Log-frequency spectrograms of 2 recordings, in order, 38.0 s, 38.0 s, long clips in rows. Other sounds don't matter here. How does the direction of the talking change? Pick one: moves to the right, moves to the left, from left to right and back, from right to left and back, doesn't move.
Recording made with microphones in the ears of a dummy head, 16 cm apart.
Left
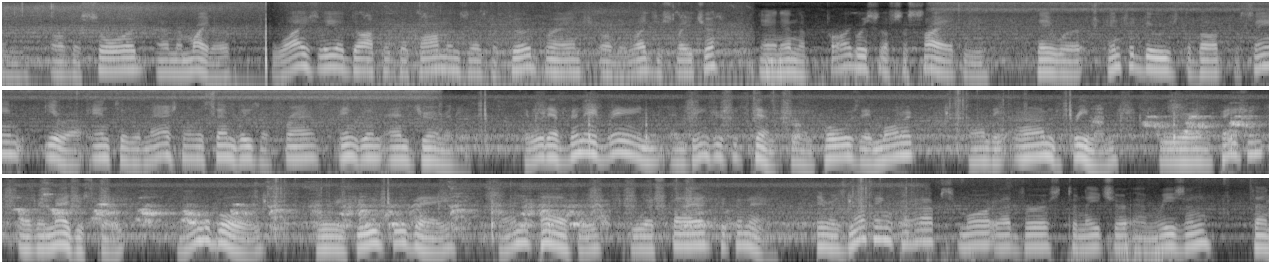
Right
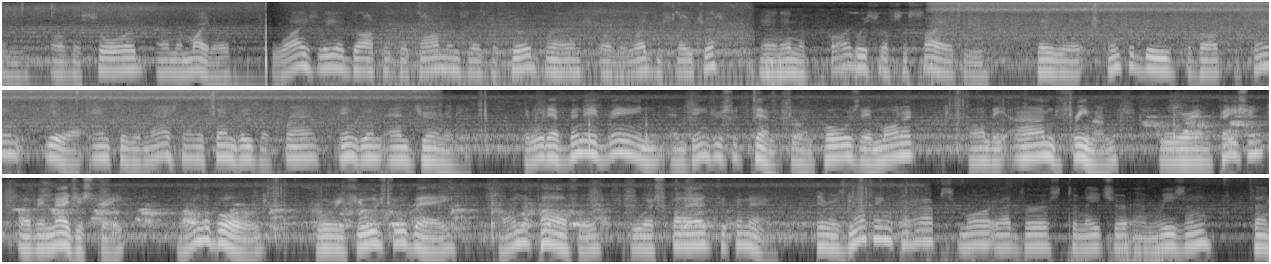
from left to right and back.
